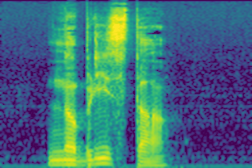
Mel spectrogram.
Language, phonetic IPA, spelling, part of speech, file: Polish, [nɔˈblʲista], noblista, noun, Pl-noblista.ogg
